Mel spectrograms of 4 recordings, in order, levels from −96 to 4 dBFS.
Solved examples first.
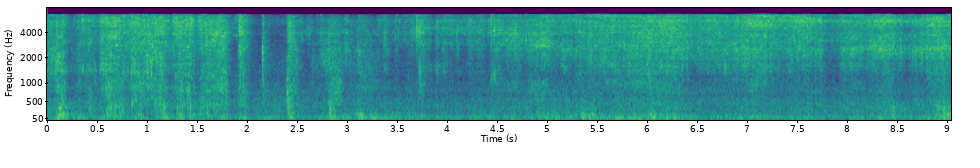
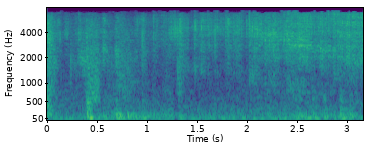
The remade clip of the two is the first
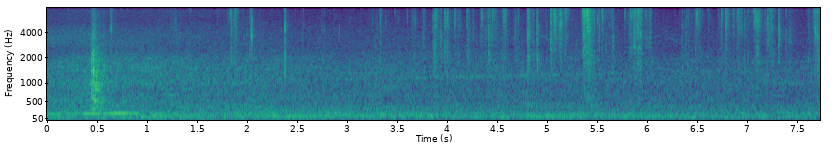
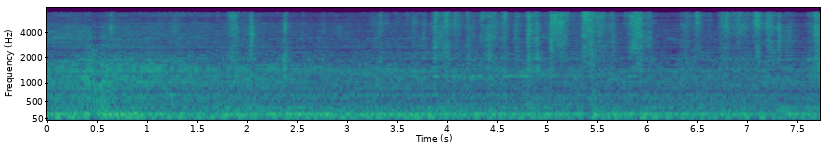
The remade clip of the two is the second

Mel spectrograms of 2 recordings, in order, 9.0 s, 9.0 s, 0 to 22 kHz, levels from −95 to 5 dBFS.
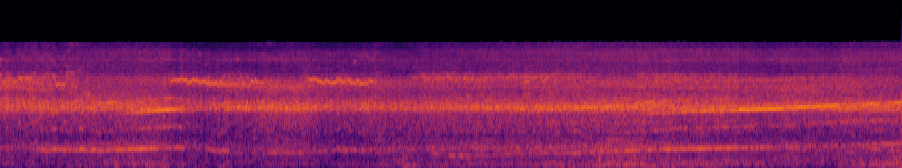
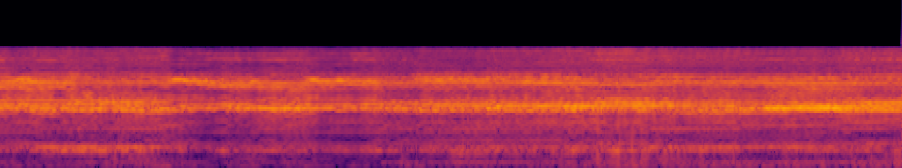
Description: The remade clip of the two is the second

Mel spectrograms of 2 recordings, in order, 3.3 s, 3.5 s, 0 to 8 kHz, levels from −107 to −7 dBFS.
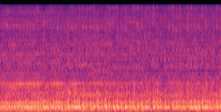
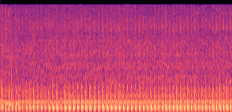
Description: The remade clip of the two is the first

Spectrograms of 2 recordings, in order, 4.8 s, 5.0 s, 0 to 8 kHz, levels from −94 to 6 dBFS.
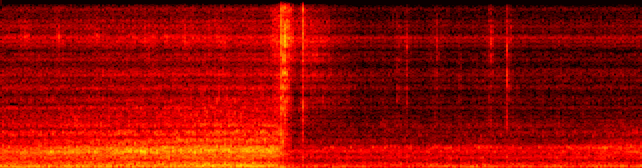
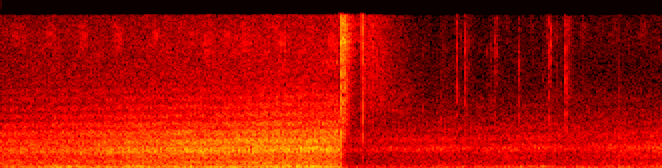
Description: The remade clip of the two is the first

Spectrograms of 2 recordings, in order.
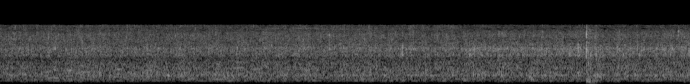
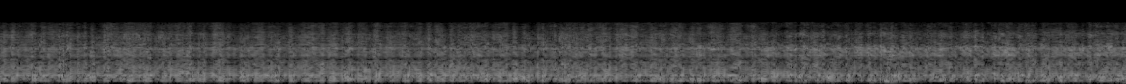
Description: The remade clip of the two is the second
